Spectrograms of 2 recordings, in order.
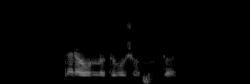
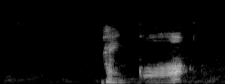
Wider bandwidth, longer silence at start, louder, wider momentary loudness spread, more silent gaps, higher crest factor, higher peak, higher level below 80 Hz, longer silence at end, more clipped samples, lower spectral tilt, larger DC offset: about the same, 7.6 kHz vs 7.6 kHz; second, 0.65 s vs 1 s; second, -46 LUFS vs -27 LUFS; first, 14 LU vs 10 LU; neither; about the same, 22 dB vs 24 dB; second, -26 dBFS vs -6 dBFS; second, -84 dBFS vs -56 dBFS; first, 0.75 s vs 0.4 s; neither; second, -4 dB/octave vs -5.5 dB/octave; neither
